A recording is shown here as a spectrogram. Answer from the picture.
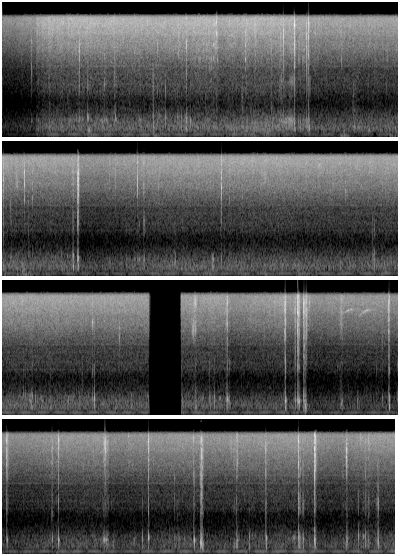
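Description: A lioness crunching through the shell of a small leopard tortoise with her canines and incisors: irregular sharp cracks and crunches over a steady hiss.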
